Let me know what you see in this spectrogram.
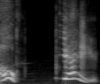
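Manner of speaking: put-on very high childlike squeal of gleeful delight. Retelling how the interim therapist reacted to a diagnosis: imitating a childlike cheer. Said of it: "she clapped her hands like a child".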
